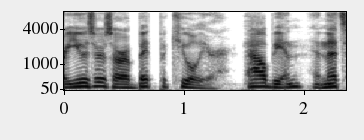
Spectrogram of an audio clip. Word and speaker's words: Albion: Albion, and that's how you say it.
